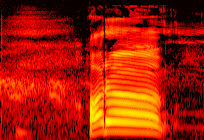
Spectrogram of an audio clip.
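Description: A man's voice holding out a single word, 'aur' (and), for under a second about a second in, after a pause with only faint outdoor background.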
